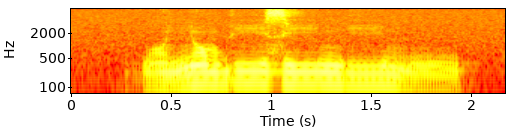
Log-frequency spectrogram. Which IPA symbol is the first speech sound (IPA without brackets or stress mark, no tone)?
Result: ɡ͡b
